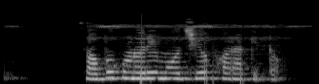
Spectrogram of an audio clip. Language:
Odia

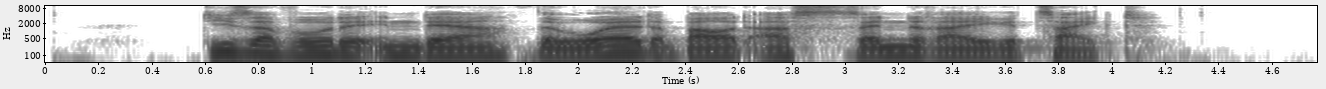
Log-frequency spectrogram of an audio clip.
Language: German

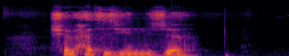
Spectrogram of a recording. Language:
Kabyle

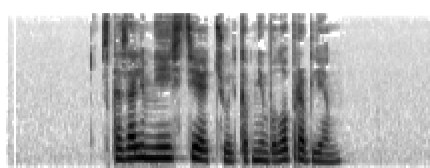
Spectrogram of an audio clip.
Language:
Belarusian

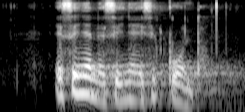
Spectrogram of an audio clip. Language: South Ndebele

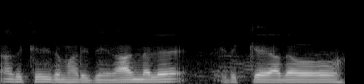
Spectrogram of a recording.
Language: Kannada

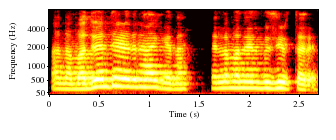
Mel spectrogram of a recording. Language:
Kannada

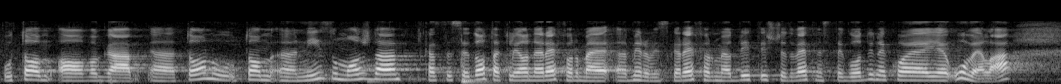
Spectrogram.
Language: Croatian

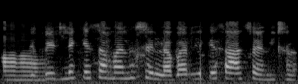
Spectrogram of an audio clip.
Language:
Kannada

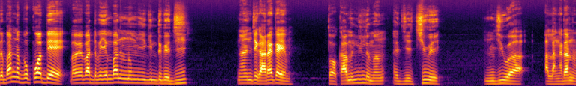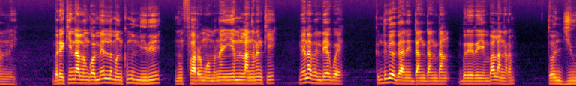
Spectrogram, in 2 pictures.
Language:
Dijim-Bwilim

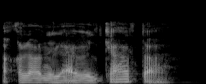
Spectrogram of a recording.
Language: Kabyle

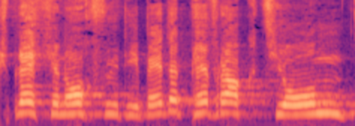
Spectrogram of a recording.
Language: Swiss German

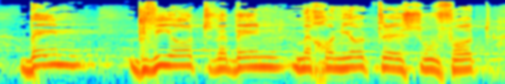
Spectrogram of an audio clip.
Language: Hebrew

